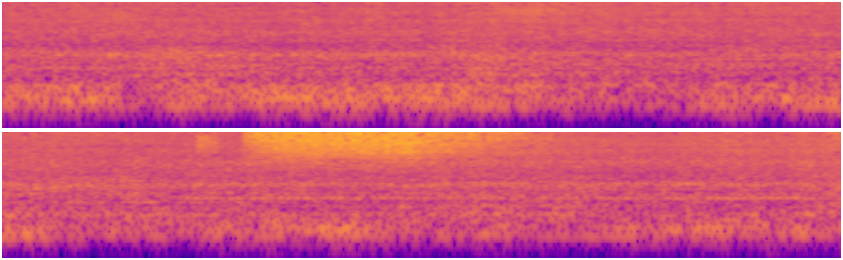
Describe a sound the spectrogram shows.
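A machine drum spins with a steady low rumble.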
